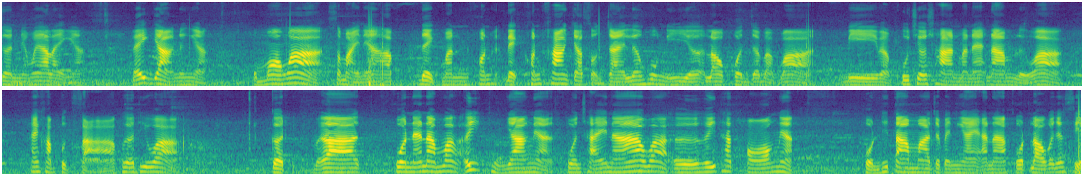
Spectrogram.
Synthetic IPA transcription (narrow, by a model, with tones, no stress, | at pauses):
ɤ˧nja˧ŋma˦˩jʔa˧ɾa˧ja˨˩ŋːi˦˥ɐ | lɛ˦˥ʔiː˨˩k̚jaː˨˩ŋnɯ˨˩ŋni˥˩ɐ | pʰo˩˦mːɔː˧ŋwaː˥˩sa˧ma˩˦jni˦˥ɐkʰa˦˥p̚de˨˩k̚ma˧nkʰɔ˥˩nde˨˩kʰːɔ˥˩nkʰaː˥˩ŋt͡ɕa˨˩so˩˦nt͡ɕa˧jɾɯ˥˩əŋpʰu˥˩ək̚niː˦˥jɤ˦˥ʔɾa˧wkʰu˧ənt͡ɕa˨˩bɛː˨˩p̚waː˥˩ | miː˧bɛː˨˩pʰːuː˥˩t͡ɕʰi˥˩əwt͡ɕʰaː˧nmaː˧nɛ˦˥na˧mɾɯː˩˦waː˥˩ | ha˥˩jkʰa˧mpɯ˨˩k̚sa̰ː˩˦pʰɯ˥˩ət̪ʰiː˥˩waː˥˩ | kɤː˨˩t̪̚ | weː˧laː˧ | kʰu˧ənːɛ˦˥na˧mwaː˥˩ʔɤ˦˥jt̪ʰɯ˩˦ŋjaː˧ŋni˥˩ɐkʰu˧ənt͡ɕʰa˦˥jna˦˥waː˥˩ʔɤː˧hɤ˦˥jt̪ʰaː˥˩t̪ʰɔː˦˥ŋni˥˩ɐ | pʰo˩˦nt̪ʰiː˥˩t̪aː˧mːaː˧t͡ɕa˨˩pe˧nŋa˧jʔa˧naː˧kʰo˦˥t̪̚ɾa˧wkɔː˥˩t͡ɕa˨˩si˨˩˦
